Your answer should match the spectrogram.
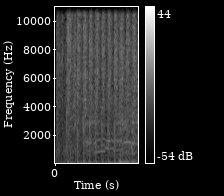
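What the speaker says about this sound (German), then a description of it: "Die verpassen noch ein paar Schüsse." Rapid bursts of gunfire in The Division on PS4 crackle in quick succession, loud and continuous, with a sharper burst near the end.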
